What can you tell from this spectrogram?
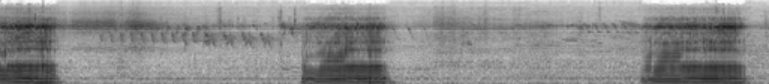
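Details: Tibetan Mastiff (do-khyi) named Manjurhi sleeping, giving three long rasping snores spaced about three seconds apart, each a harsh buzzy breath lasting under a second, with quiet low hum between.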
